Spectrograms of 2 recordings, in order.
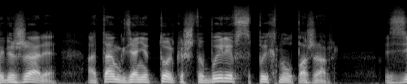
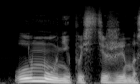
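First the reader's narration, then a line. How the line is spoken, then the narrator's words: Plain. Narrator (Russian): сказал Максим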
